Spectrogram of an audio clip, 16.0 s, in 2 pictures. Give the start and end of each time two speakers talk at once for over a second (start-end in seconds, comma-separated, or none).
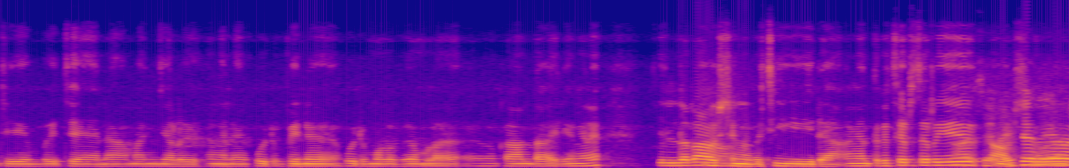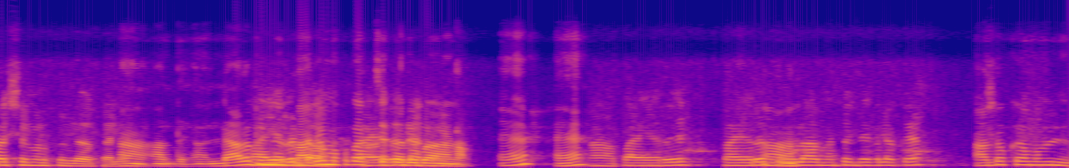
9.9-11.5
